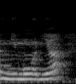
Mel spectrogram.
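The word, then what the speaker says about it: pneumonia: piece follow करो फिर P four निमोनिया निमोनिया में पीस साइलेंट होता है लेकिन हम इसमें देखिए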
